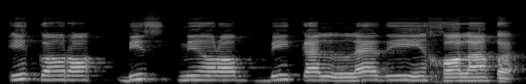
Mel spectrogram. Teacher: jadi harus mantul itu adalah bacaan qalqalah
